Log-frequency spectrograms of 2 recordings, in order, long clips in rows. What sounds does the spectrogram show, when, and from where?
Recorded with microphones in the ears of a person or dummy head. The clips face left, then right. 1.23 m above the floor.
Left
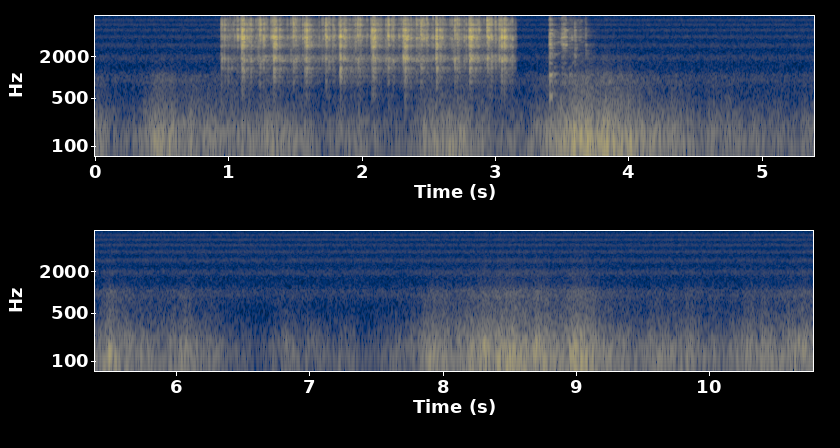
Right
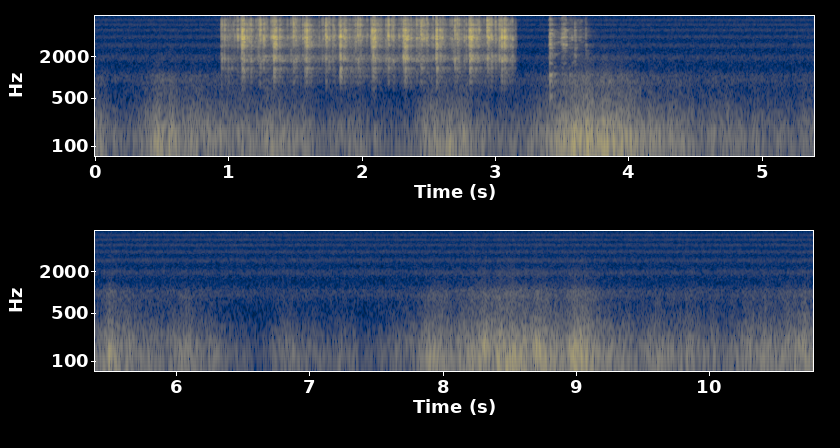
0.9 s a rattle: 50° left (ahead or behind)
3.4 s cutlery clinking: 70° left (ahead or behind)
